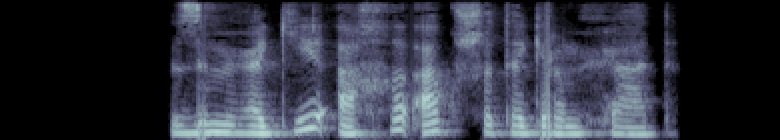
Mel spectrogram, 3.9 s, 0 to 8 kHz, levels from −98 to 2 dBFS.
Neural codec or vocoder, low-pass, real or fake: none; 7.2 kHz; real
